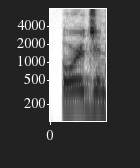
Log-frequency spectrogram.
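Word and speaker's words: Origen: And I know we're going to get into it with origin. Am I pronouncing that right? I I Yeah. Okay. I'm like, you know, that guy uh Yeah, origin is the correct pronunciation.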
